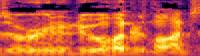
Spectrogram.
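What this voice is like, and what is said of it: Elon Musk impression. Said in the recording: “That was a good Elon impression.”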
